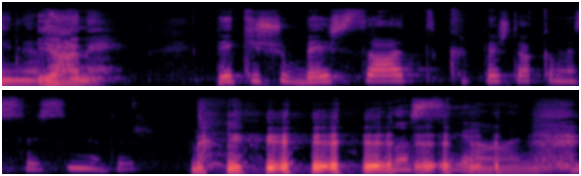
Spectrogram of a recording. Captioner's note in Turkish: kahkaha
